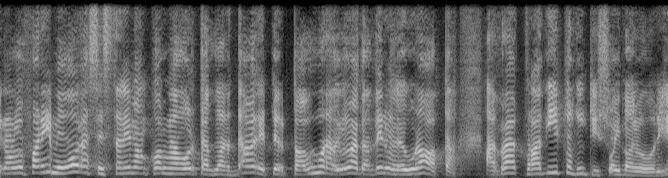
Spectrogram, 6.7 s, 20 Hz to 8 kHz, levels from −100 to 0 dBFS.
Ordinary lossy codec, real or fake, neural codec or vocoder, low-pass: none; fake; codec, 16 kHz, 1 kbps, FreqCodec, larger model; none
